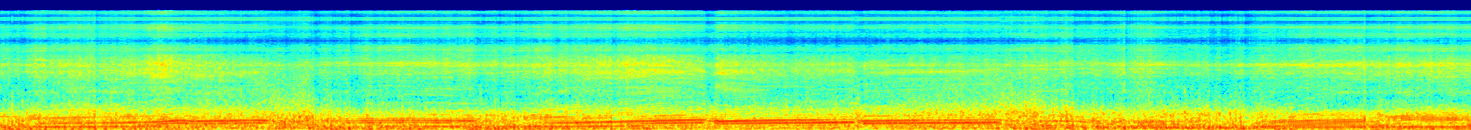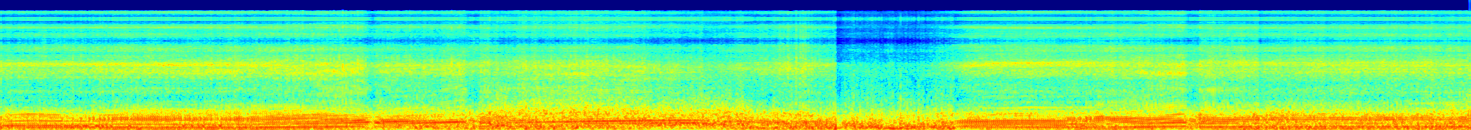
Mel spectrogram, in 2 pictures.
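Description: KTM motorcycle engine revving hard, its pitch climbing repeatedly and breaking off at each gear change, then falling away as the bike slows for corners.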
